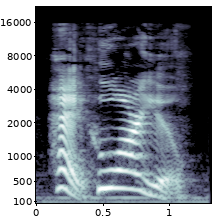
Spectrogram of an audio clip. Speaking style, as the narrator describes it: in a demanding yet curious tone

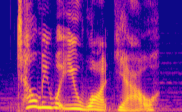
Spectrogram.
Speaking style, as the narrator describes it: snapped

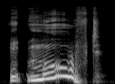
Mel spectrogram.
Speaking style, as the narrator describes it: cried disgust

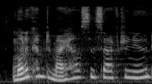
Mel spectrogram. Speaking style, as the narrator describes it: He asked breathlessly

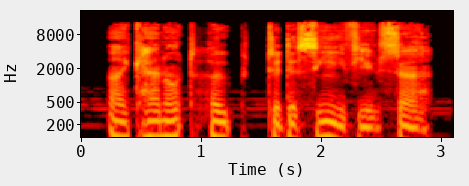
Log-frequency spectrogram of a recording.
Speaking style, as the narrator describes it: he said

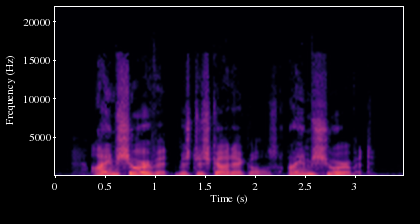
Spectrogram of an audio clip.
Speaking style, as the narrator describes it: said Inspector Gregson in a very amiable tone

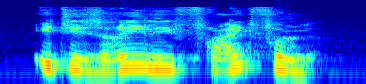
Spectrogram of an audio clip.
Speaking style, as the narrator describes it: cried Madame de Villefort

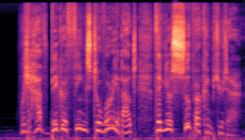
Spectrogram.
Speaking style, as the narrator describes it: Mora snapped

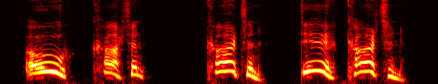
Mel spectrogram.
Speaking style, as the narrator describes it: cried little Lucy in a burst of grief

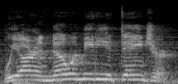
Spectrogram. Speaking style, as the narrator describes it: I yelled over my shoulder

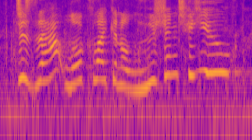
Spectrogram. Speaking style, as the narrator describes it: Augustus shouted

